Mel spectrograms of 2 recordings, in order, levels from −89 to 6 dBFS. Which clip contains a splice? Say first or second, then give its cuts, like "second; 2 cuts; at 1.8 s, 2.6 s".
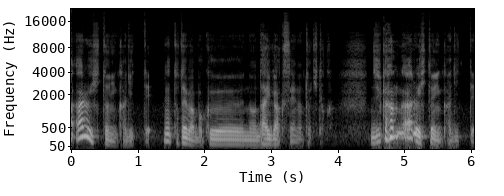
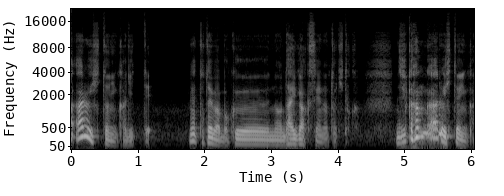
first; 1 cut; at 1.3 s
